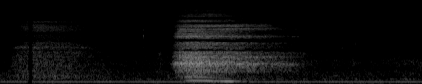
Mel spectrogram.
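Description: A woman's deep breathing: a breath drawn in, then about two seconds in a long audible sigh out, with a faint trace of voice dropping in pitch as it fades.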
